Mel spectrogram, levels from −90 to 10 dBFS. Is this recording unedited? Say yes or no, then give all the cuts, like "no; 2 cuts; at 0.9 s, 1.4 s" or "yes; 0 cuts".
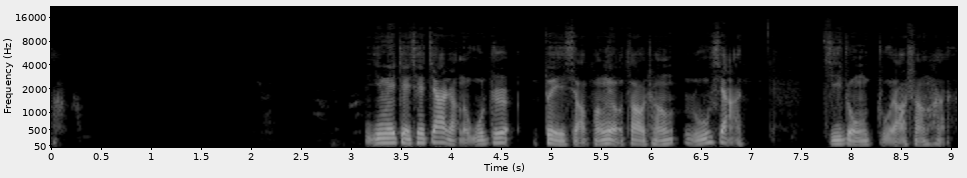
no; 1 cut; at 3.1 s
